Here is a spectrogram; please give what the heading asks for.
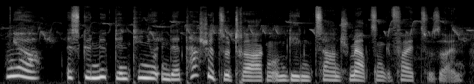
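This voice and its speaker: A woman's voice: mid-range voice, sing-song, moderate pace, darkish tone, a little hiss or hum. An actress playing a down-to-earth village wife and mother in a German radio play, speaking in a homely, insistent way. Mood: insistent, hurt.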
